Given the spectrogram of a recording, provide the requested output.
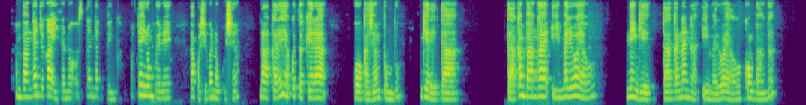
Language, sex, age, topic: Oshiwambo, female, 25-35, finance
